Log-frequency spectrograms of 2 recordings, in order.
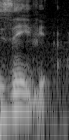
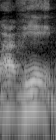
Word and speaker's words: Xavier: It's supposed to be Xavier. And it or Javier.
